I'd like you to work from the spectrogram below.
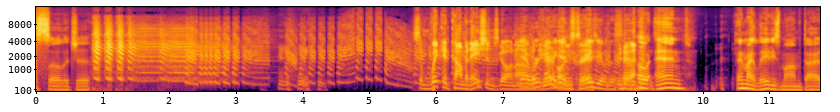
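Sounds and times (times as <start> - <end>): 
speech: 0.0 - 1.0, 3.6 - 4.4, 5.7 - 11.7
air horn sound effect blaring: 0.8 - 8.2
laughter: 3.4 - 4.6, 5.7 - 9.4.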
